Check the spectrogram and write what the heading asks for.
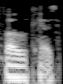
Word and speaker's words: focus: 在读 focus 这个词的时候大家一定要注意不要读成 focus 啊，很多读美音的同学说 I'm speaking American accent so it's focus， No it's not right， it's actually focus， No matter you're speaking American accent or British accent it's focus 啊，没有 R 字母的时候是打死不能卷舌的，不管你是讲哪类英语。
